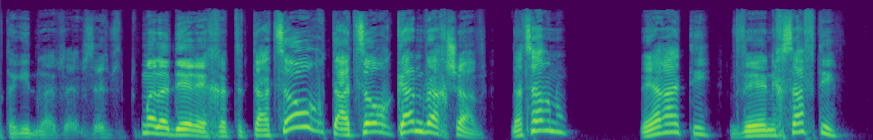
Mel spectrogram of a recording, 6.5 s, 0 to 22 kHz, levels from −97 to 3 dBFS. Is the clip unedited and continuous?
no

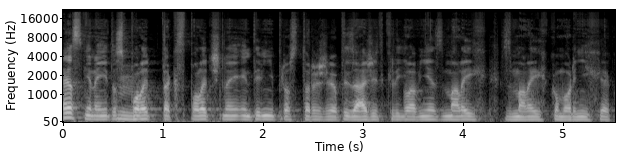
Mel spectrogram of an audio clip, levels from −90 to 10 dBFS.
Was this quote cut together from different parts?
yes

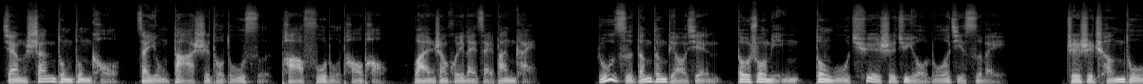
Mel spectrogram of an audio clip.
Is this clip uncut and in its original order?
no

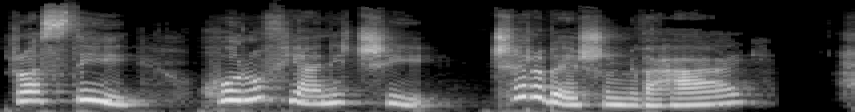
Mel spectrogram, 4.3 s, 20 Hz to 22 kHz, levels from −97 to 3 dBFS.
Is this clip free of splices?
no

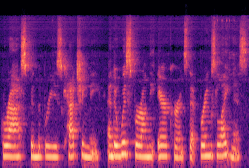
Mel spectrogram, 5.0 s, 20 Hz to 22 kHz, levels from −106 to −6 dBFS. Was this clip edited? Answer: yes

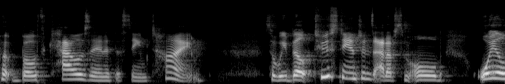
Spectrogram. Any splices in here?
no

